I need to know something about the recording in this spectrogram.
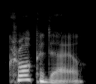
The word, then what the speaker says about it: crocodile: what so for example in Russian we say crocodil in English it's crocodile you see the stress is different and there is only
